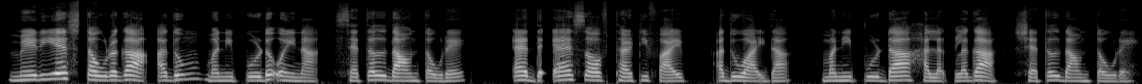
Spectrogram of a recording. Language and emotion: Manipuri, neutral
